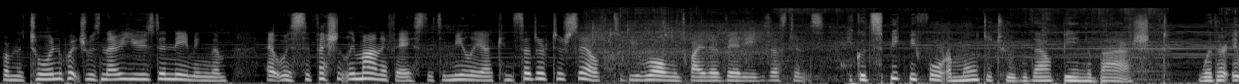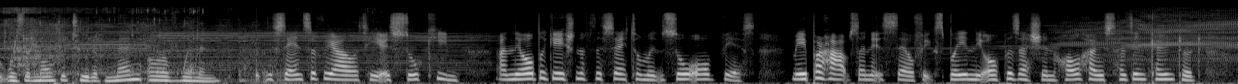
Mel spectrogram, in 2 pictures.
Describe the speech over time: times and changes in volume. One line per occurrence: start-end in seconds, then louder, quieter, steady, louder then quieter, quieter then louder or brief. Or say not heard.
0.0-24.7 steady.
